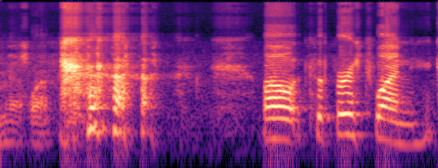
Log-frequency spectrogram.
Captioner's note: chuckling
